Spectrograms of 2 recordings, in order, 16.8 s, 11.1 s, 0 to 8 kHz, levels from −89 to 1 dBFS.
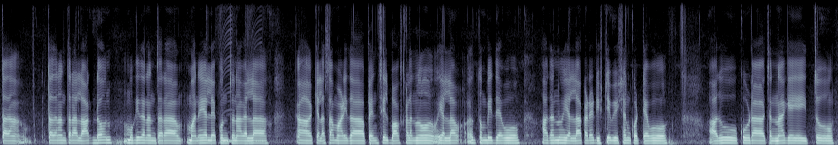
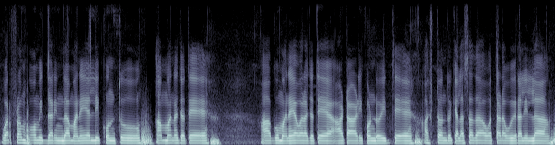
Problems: background sounds at intervals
